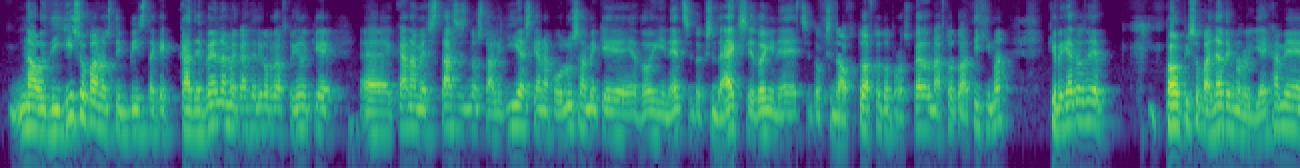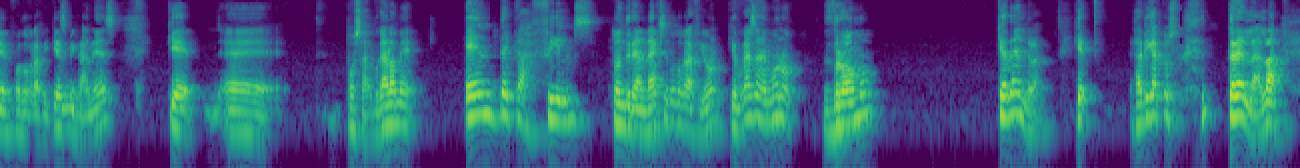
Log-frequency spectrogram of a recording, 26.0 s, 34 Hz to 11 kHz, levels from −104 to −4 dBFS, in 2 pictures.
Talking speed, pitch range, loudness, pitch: 155 wpm, 130-180 Hz, -28 LUFS, 145 Hz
